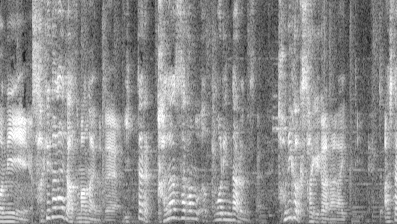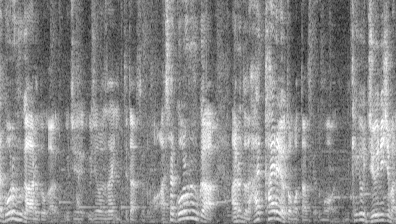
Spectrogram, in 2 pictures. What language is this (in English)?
Japanese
